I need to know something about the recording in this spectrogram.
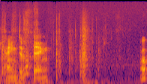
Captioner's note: lettuce Being Ripped Apart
